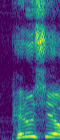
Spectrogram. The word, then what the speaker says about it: 페르시아: 성전을 건축하라 하셨나니 아멘 바사라는 말을 한국 이제 할아버님들께 번역할 때 바사라고 번역했지만 본래 발음은 페르시아입니다 페르시아 왕 고레스가 하나님께서 그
